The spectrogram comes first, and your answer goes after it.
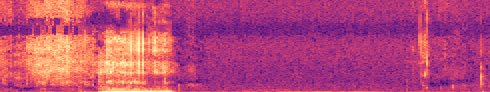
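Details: A Golden Retriever gives one short, low, harsh groaning burst lasting under a second. A quiet indoor room with a faint steady low hum follows.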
